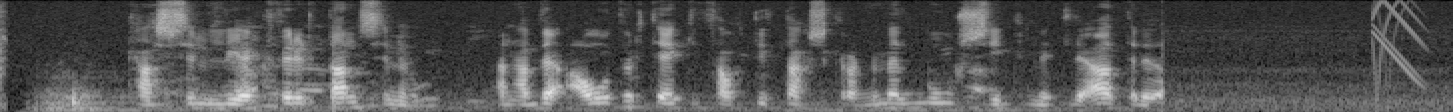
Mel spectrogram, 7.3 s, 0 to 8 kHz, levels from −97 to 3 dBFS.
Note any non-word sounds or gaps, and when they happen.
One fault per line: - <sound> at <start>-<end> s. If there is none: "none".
- chirp at 6.9-7.2 s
